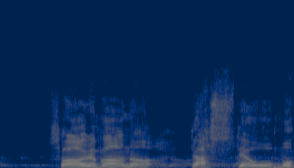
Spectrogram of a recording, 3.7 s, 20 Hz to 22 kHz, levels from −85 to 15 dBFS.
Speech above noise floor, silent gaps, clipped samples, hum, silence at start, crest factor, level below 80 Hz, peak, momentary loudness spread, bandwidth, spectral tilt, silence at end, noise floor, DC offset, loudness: 31 dB; none; under 0.1%; none; 0.65 s; 18 dB; -84 dBFS; -24 dBFS; 11 LU; 13 kHz; -3 dB/octave; 0 s; -71 dBFS; under 0.1%; -40 LUFS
